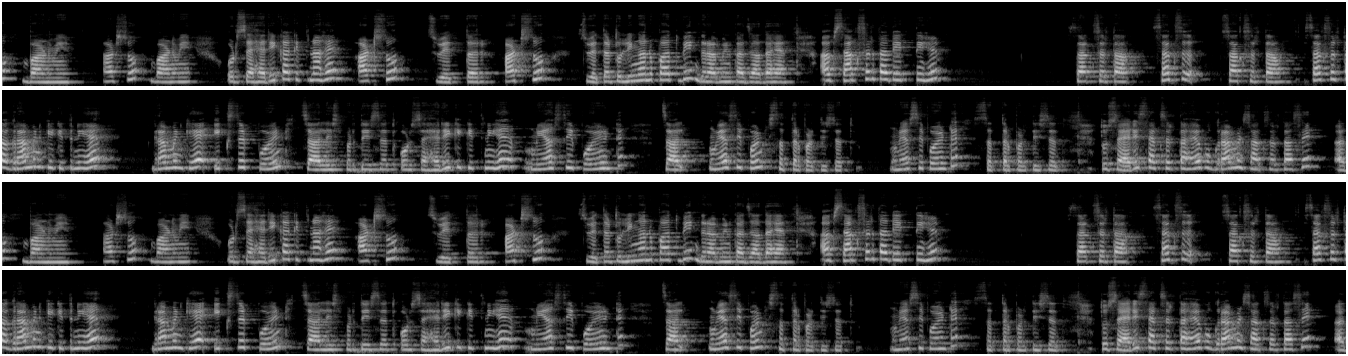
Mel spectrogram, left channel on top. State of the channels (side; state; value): both; normal; correlation 0.74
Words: 892, और शहरी का कितना है 877, 877। तो लिंगानुपात भी ग्रामीण का ज्यादा है। अब साक्षरता देखते हैं, साक्षरता, साक्षरता, साक्षरता ग्रामीण की कितनी है, ग्रामीण की है 61.40%, और शहरी की कितनी है 79.70%, 79.70%। तो शहरी साक्षरता है वो ग्रामीण साक्षरता से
